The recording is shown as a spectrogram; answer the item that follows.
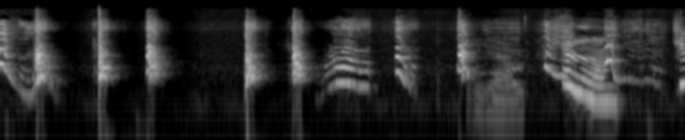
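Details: Eight-year-old female brown Border Collie mix in the Bahamas, barking on command, possibly at other dogs or lizards; sharp barks come in irregular bursts, followed by drawn-out, wavering, falling howl-like yowls, with a man's voice urging her on.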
